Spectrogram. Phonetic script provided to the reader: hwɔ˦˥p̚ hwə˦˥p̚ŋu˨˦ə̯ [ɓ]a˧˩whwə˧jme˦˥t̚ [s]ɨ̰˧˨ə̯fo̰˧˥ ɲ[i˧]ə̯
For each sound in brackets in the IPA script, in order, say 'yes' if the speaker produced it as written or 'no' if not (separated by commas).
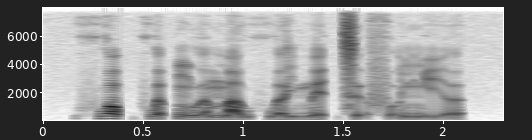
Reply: no, yes, no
